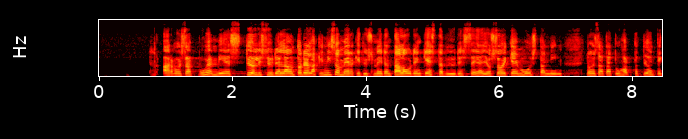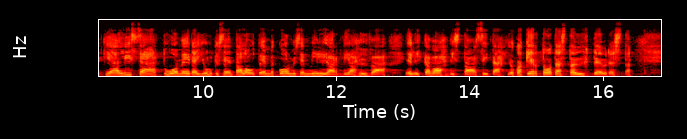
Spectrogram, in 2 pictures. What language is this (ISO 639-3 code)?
fin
